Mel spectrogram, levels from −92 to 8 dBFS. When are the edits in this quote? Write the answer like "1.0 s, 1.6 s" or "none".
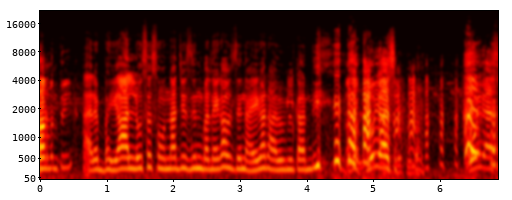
none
